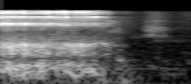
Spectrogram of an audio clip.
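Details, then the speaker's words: Comedian imitating a person's snoring pattern during stand-up: one rough, rattling snore-like breath fading into quiet. "तो आपको पता होगा कि राटो का एक पैटर्न होता है इट गोज लाइक"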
